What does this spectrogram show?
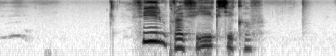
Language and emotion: Russian, sad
